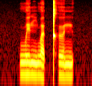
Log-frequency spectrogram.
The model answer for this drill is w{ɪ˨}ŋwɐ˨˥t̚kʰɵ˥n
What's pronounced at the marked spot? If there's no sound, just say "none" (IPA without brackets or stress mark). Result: ɪ˥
